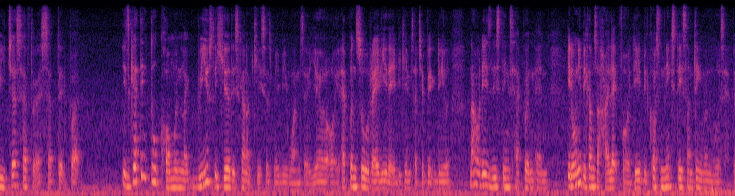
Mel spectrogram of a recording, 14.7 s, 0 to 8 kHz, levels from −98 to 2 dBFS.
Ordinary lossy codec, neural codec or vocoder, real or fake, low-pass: Opus, 64 kbps; none; real; 7.2 kHz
